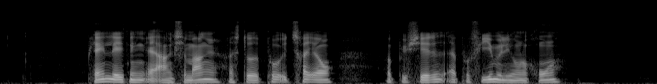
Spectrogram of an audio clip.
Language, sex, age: Danish, male, 39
